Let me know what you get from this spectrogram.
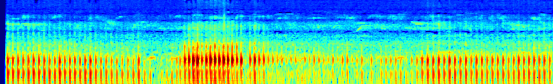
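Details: Cheetah purring with affection toward its human caregiver; a steady, rapid pulsed rumble at about four beats per second, briefly broken midway by a louder, rougher burst before the even purring resumes.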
